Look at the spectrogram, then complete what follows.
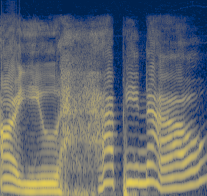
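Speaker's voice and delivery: high-pitched, very drawn-out delivery of every word. Acting out a scene with a partner as Joker: Joker voice. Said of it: "I'm Joker".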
